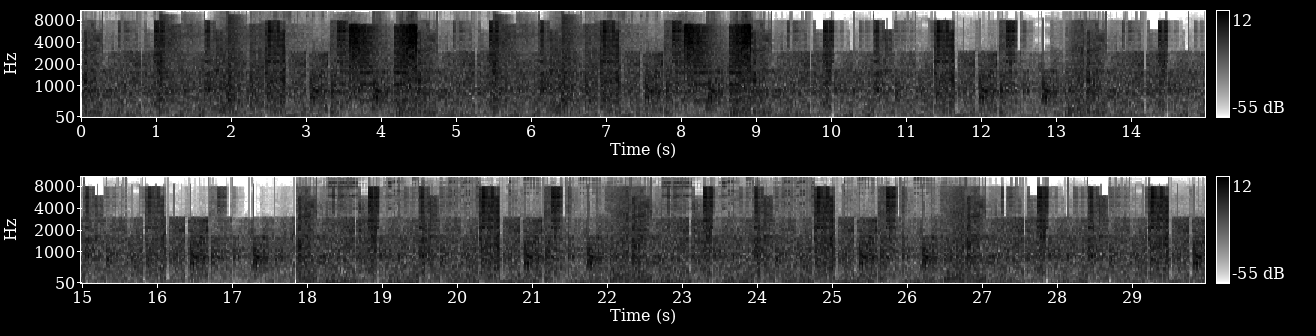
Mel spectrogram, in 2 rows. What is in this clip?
Music > Multiple instruments
Demo Track #3134 (Industraumatic)
Ambient, Cyberpunk, Sci-fi, Underground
